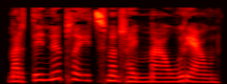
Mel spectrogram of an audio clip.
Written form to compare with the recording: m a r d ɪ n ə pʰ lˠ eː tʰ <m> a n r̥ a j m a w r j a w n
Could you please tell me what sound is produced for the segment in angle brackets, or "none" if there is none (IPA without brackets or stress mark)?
m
